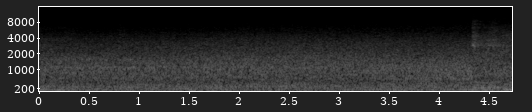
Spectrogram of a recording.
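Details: Steady roadside traffic rumble fills the recording, with one brief click near the end and no animal calls.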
